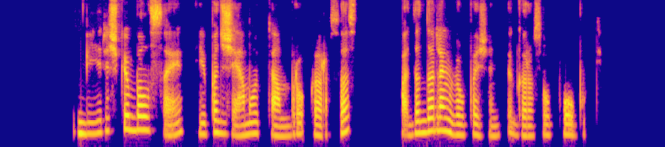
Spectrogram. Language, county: Lithuanian, Marijampolė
